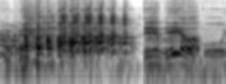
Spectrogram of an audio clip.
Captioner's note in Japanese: 笑い声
